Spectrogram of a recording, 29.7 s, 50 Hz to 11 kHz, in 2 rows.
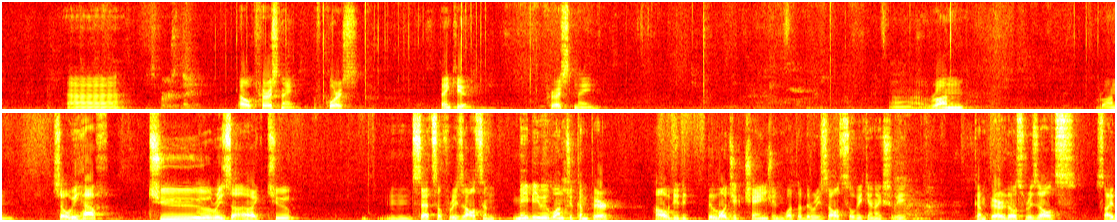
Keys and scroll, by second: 9.4 Tab, 11.0 alt+Return.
